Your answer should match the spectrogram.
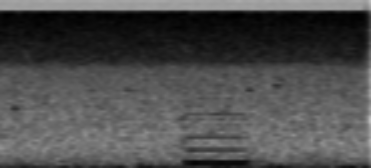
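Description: Near silence: room tone, with one short, faint low hum a little over a second in.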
